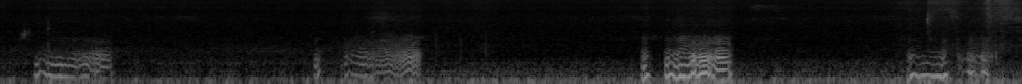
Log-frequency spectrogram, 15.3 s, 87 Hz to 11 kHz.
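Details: A 15-year-old Siamese cat snores in its sleep: low, rumbling, harmonic snores about a second long come in four bouts spaced roughly four to five seconds apart, with faint breathing between them.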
